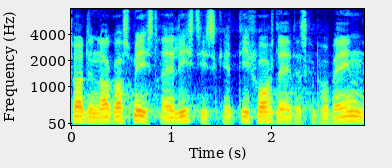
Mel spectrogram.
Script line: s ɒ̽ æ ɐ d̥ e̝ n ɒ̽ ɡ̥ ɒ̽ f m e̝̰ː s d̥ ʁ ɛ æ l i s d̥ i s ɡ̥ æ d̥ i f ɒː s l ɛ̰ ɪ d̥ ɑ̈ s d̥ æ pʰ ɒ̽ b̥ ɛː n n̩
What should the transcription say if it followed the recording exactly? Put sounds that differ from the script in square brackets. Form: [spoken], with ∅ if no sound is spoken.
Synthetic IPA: s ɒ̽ æ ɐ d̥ e̝ n ɒ̽ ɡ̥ ɒ̽ [s] m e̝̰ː s d̥ ʁ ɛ æ l i s d̥ i s ɡ̥ æ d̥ i f ɒː s l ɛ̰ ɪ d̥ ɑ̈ s [ɡ̥] æ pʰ ɒ̽ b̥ ɛː n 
